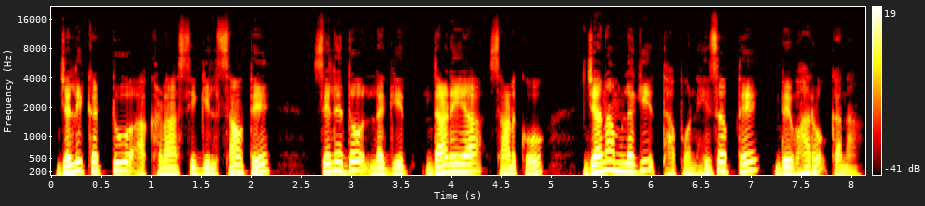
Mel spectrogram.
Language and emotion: Santali, neutral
